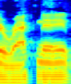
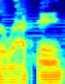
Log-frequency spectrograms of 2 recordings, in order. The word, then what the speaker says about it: Arachne: I always say Arachne, but I think it's Arachne. That's how it's pronounced. It only has one E.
